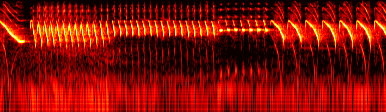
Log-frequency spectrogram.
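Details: Kenari Nusantara canary in long 'gacor' song for tutoring other birds: one high note gliding down, then a rapid rattling trill lasting two seconds, then clear downward-swooping whistles given in quick succession.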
